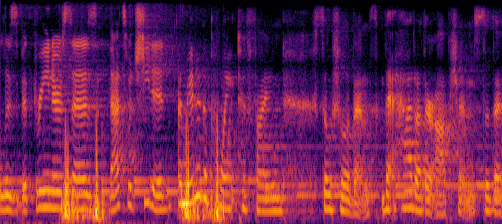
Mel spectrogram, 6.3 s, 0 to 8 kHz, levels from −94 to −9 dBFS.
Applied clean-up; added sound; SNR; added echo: none; Wind; -2 dB; reverberation time 1.7 s.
